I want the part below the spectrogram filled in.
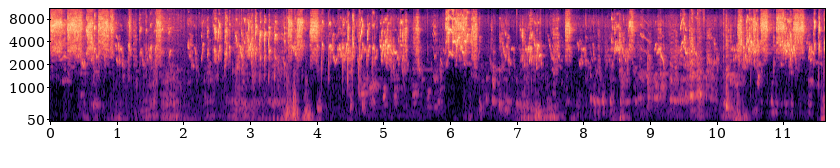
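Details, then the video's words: Several pet budgerigars chirping: dense, scratchy high warbling and rapid twittering runs almost throughout, with brief pauses and a few low thumps around four, seven and ten seconds. "Cute Budgies Chirping Sounds"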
